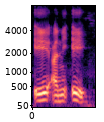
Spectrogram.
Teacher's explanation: कंठ आणि टाळू दोघा दोघांच्या आघातानं ज्याचं उच्चारण होते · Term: कंठ तालु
